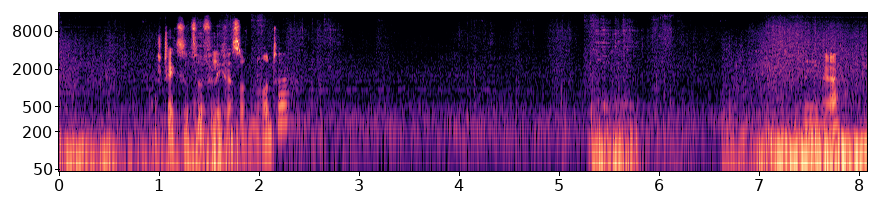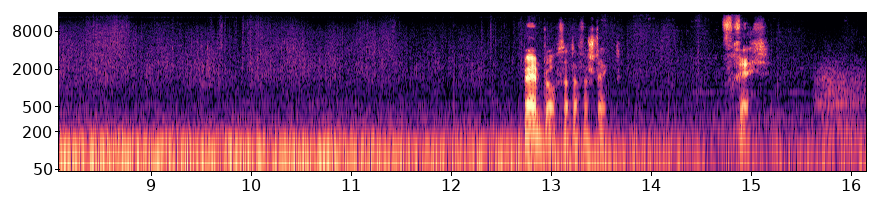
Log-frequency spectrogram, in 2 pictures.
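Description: A man talks animatedly and close into a microphone.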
